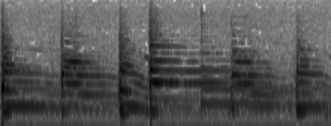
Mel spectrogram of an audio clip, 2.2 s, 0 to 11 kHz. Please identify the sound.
Short twangy melody on 2 string gourd. Recorded at 22khz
